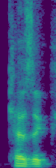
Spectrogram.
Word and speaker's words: Keswick: and it's spelled K-E-S-W-I-C-K, but it's pronounced Keswick theology.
